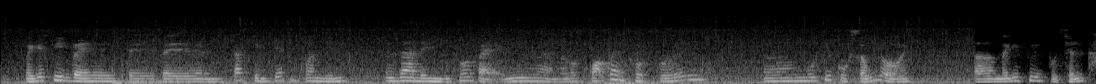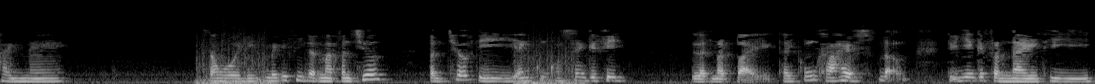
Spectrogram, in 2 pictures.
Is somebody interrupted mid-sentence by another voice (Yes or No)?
No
